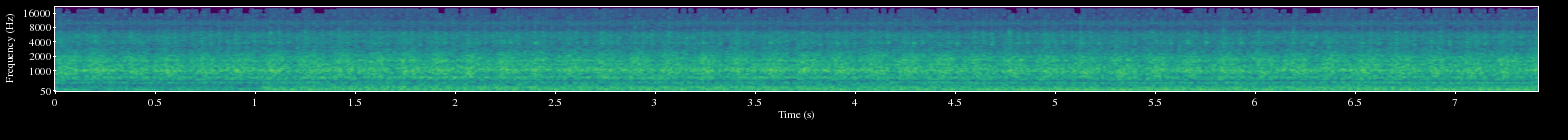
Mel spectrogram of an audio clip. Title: Knocking sound from golf 5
